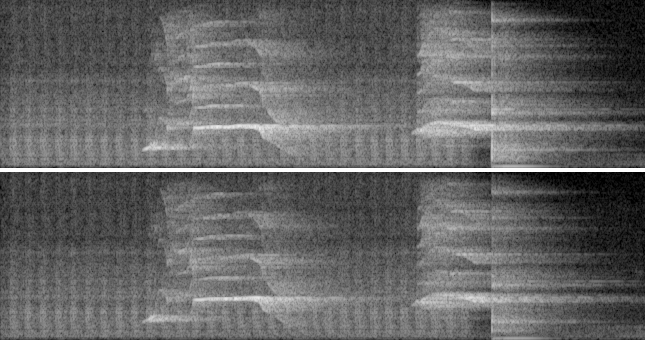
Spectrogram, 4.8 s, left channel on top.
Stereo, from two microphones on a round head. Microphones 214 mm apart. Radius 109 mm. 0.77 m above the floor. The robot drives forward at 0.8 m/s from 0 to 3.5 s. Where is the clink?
45° left (ahead or behind), 0.7 m.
